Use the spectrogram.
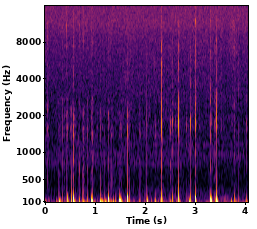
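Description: A small, solid white foam baseball stress ball with red stitching is held close to the mic and tapped and scratched with fingertips and nails. The result is a quick, uneven series of soft, dull, low thumps with faint scratchy texture, each dying away almost instantly.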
